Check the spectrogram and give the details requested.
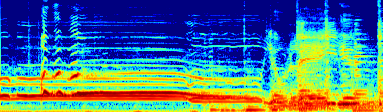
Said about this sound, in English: We're gonna ride and rope and wrangle a tune. We're gonna hoop and holler and howl at the moon. Ow, ow, ow.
